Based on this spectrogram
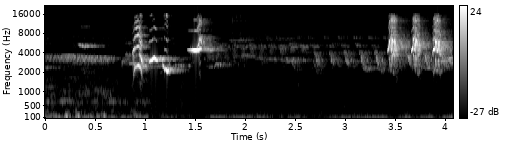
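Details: Oriental magpie-robin's dense, varied song with unusual fill notes, kept as a master for young birds: falling whistles, a sharp shrill burst, a long thin trill, then three loud harsh notes at the end.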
